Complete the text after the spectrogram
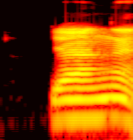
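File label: "jangat", Malay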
